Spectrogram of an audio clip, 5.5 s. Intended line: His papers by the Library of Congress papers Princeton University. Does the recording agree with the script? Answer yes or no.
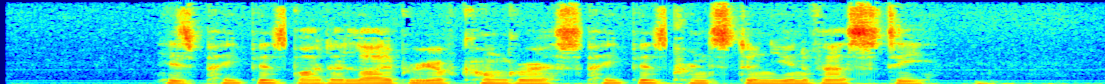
yes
